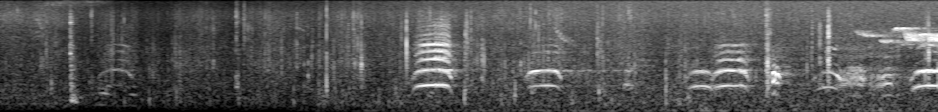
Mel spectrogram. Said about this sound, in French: Ah, c'est eux là. À mon avis, c'est les corbeaux de la sorcière. C'est quoi? Ils sont venus voir qu'est-ce qu'on bricole ici.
